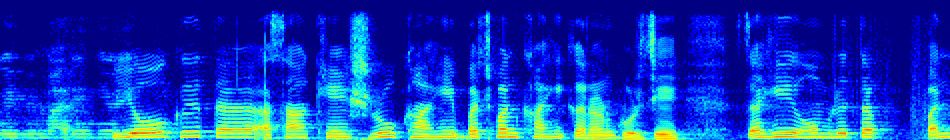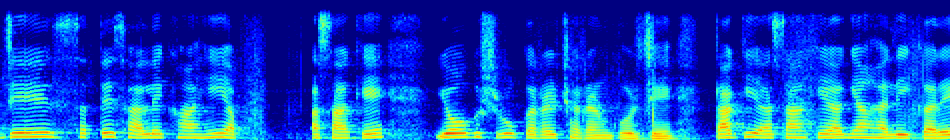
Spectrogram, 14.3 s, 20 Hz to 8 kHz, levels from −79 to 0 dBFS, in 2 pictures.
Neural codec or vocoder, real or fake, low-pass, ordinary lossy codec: none; real; 7.2 kHz; none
